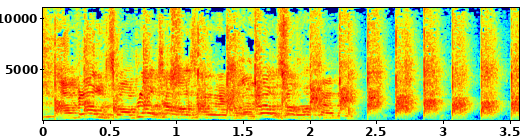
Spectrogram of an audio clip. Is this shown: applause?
yes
